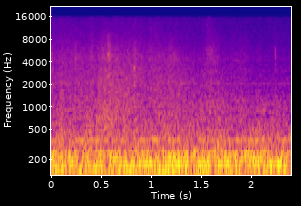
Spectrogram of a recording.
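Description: A steady low rumble with a faint hum.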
